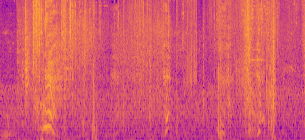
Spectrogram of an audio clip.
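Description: Hands grip and pull on a rope while climbing.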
